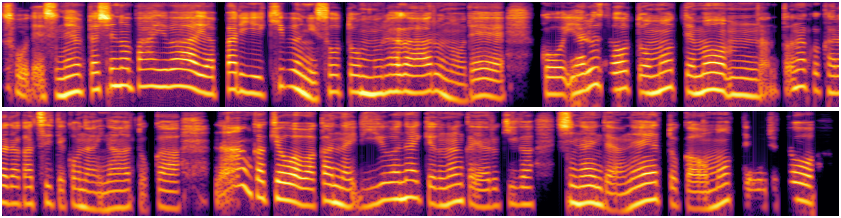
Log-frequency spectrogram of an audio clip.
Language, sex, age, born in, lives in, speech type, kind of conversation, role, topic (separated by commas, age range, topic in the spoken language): Japanese, female, 55-59, Japan, United States, conversation, advice, user, どうすれば習慣を身につけて、継続できますか？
